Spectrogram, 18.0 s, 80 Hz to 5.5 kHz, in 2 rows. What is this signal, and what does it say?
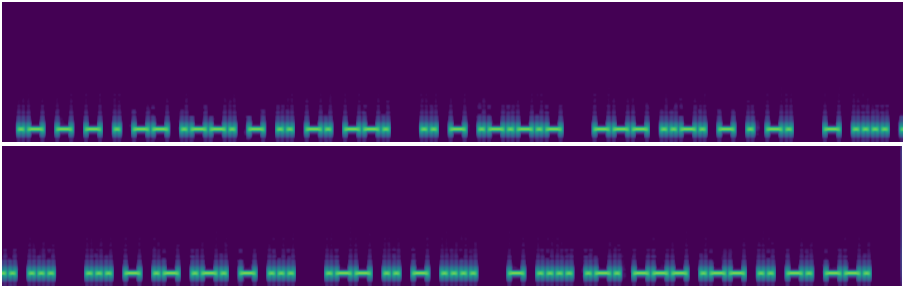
Morse code, heard as a keyed tone, about 25 wpm, 600 Hz. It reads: ATTEMPTING IT. OFTEN THIS STARTS WITH THROWING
